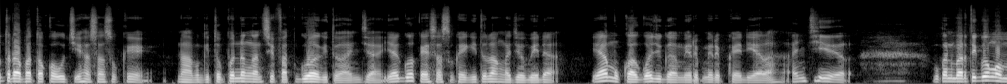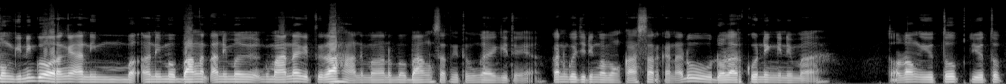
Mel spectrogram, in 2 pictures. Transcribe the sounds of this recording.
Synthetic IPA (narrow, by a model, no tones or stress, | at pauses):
t̪əɾapat̪ːokɔut͡ʃiɦasasukenahbəɡit̪upʊndəŋansifat̪̚ɡuaɡit̪uaɲd͡ʒajaɡuakajaʔsasukeɡit̪ulahŋɡaʔd͡ʒaabeda̰ | jamukaɡuad͡ʒuɡamiɾɪp̚miɾɪp̚kajaʔdialaha̰ɲt͡ʃɪr | bukanbəərt̪iɡuaŋomɔŋɡiniɡuaoɾaŋɲaːnimaʔanimabaŋət̪animaɡəmanaɡit̪ulaɦa̰nimaːnimabaŋsət̪̚ɡit̪uŋɡaɡit̪uja̰kanɡuad͡ʒadiŋomɔŋkasarkanadudolarkunɪŋinima̰h | t̪olɔŋjut̪ʊp̚jut̪up̚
